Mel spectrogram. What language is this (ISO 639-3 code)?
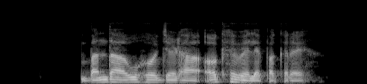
skr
